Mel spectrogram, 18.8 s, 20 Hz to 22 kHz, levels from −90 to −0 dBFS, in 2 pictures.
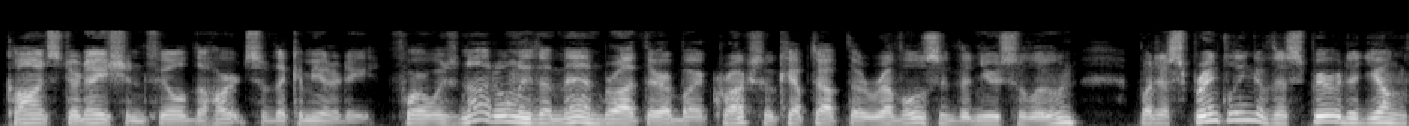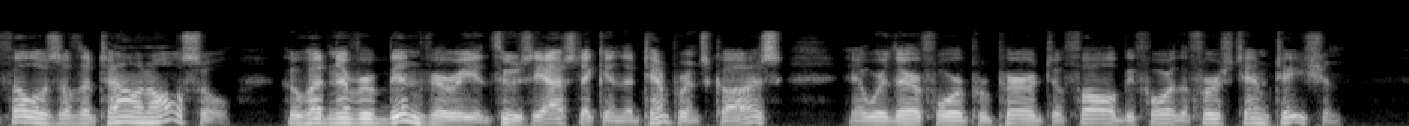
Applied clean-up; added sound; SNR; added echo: none; none; none; none.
